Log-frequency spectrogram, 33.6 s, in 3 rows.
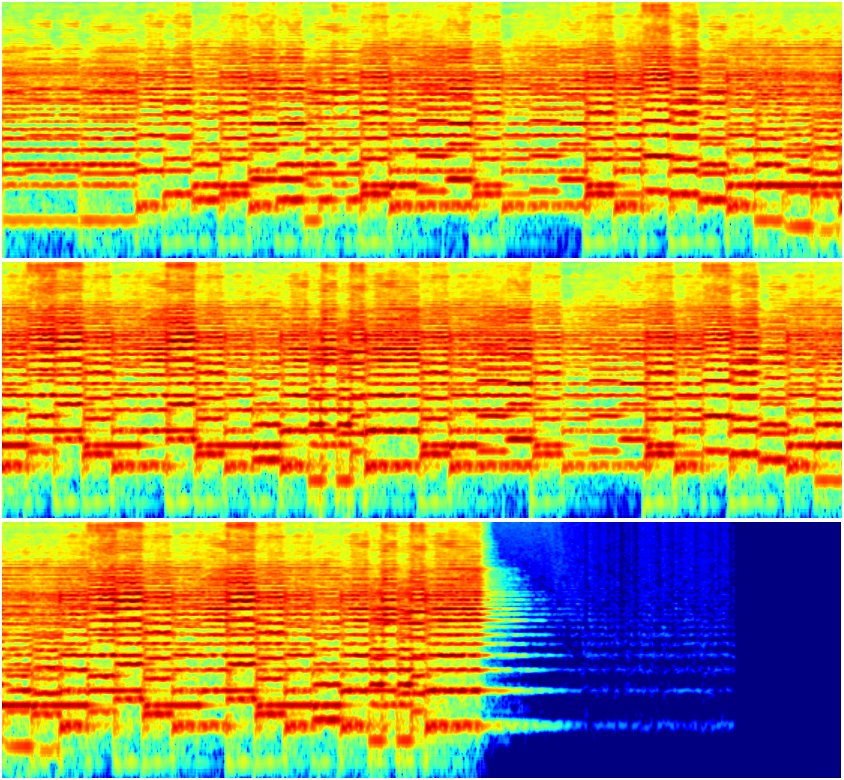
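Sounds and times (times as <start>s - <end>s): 
cello: 0.0s - 29.0s
violins: 0.0s - 29.0s.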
